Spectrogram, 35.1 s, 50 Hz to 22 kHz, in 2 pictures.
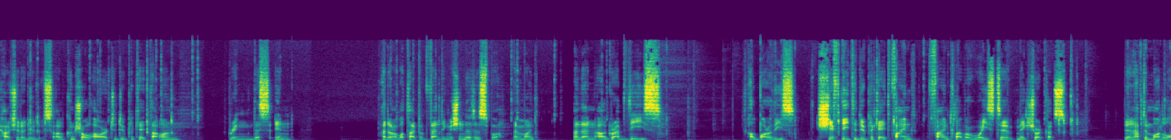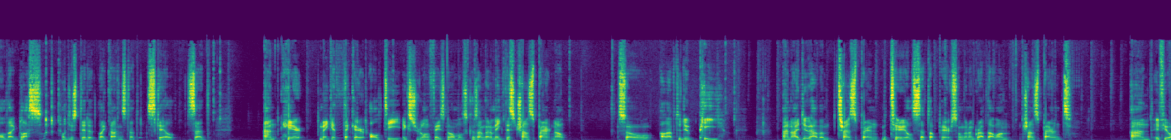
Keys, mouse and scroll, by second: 0.3 ctrl+r, 1.2 ctrl+r, 2.0 3, 3.7-4.8 drag, 5.2 click, 9.7 middle click, 10.5 shift+middle click, 11.6 middle click, 12.3 shift+d, 13.1 s, 14.1-15.4 drag, 15.6 s, 17.0 middle click, 17.3 middle click, 18.0 s, 19.3 s, 21.6 middle click, 22.6 alt+e, 24.7 click, 25.1 l, 25.8 click, 27.8 p, 28.6 Tab, 28.9 click.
